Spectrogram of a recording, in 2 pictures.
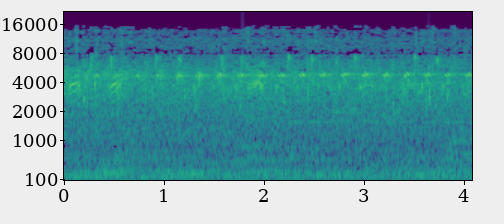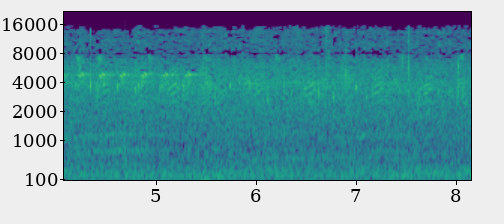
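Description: A bird repeating a short high chirp about five times a second, stopping about five and a half seconds in, among other scattered chirps over a faint low hum.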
